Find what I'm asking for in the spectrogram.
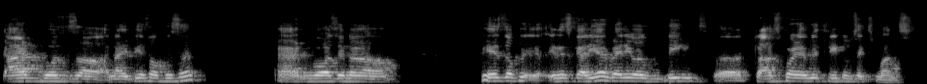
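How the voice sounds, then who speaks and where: A man's voice: medium pitch, steady tone, normal speed, vocal fry, darkish tone, poor audio. A man from Delhi with an Indian English accent, a guest speaking modestly in a casual interview. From born in Delhi, raised all over India. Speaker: guest, community founder.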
